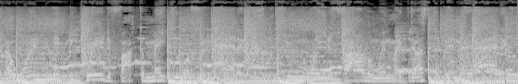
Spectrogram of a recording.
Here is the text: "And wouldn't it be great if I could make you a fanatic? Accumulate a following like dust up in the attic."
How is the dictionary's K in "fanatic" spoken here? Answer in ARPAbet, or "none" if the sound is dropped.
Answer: K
